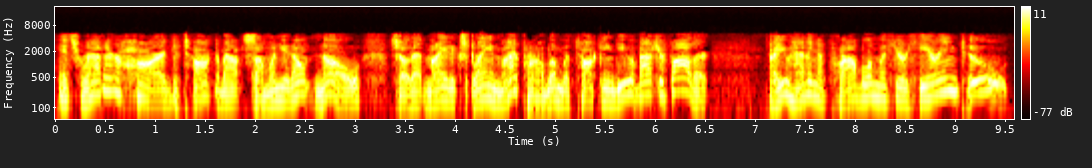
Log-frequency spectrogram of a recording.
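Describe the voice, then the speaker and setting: A man voicing a small, cranky male forest creature who snaps and bickers in a high, pinched voice. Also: very animated, husky, dry recording, dull audio, exaggerated voice. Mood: irritable. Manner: irritable, snappish, quick to bicker. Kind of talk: audiobook character voice.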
